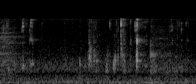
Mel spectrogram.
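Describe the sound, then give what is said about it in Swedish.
Wet gum chewing with a series of sticky smacks and small clicks, irregular and fairly quiet, with no talking. “Jag gillar när det smackar på tuggummi.”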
